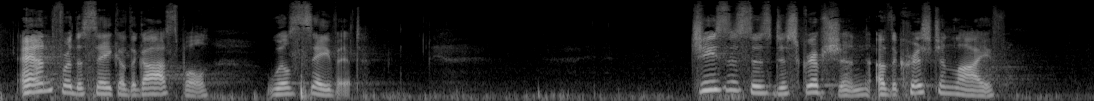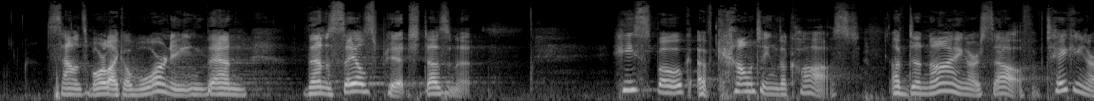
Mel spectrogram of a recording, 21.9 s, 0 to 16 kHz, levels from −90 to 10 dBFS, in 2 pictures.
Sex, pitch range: female, 180-245 Hz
